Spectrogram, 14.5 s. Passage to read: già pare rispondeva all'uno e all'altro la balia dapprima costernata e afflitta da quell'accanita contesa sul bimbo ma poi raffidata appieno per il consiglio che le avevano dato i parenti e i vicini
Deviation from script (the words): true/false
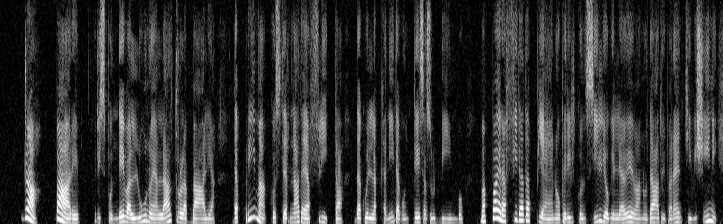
false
